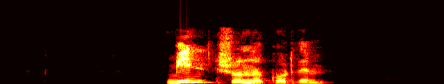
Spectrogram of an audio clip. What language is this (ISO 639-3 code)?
bak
